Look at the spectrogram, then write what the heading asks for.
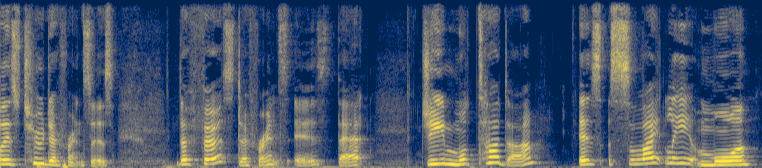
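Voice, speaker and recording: Woman teaching grammar, halting ums. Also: high-pitched. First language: English. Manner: halting, thinking aloud with frequent ums. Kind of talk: live-streamed grammar lesson.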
